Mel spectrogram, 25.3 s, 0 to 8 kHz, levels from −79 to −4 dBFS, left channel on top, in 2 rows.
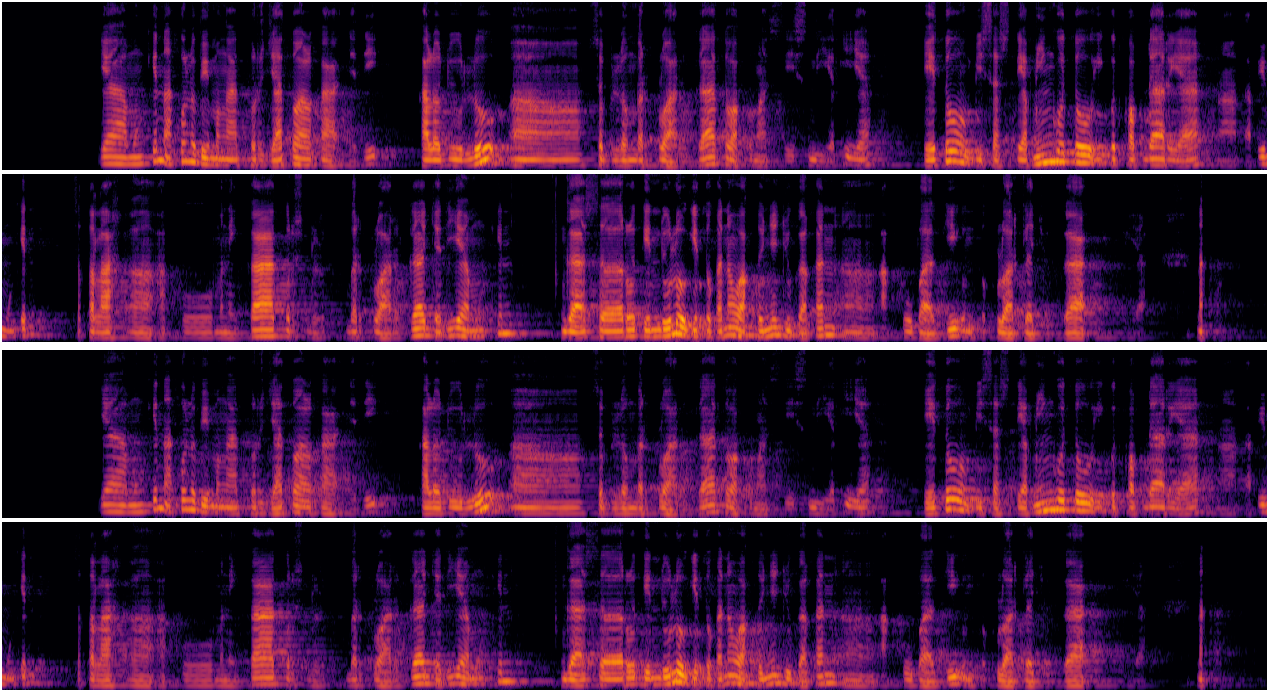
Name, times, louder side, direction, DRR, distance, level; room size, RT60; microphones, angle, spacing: voice 1, 1.0-3.7 4.2-8.7 9.2-12.8 13.5-17.8 18.2-21.4 21.7-23.0 23.3-23.5 24.0-24.1 24.6-24.7, left 2 dB, 30° left, 8 dB, 1.1 m, -29 dB
28.5 x 16.5 x 8.8 m, 1.5 s
head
